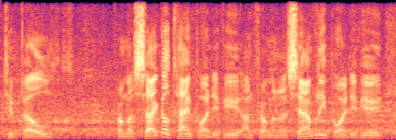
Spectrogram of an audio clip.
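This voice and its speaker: Noticeable background noise sits behind a man speaking with a Northern Irish accent. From Northern Ireland. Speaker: aerospace business executive. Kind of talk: trade show interview. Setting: trade show floor. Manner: hesitant, many fillers.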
